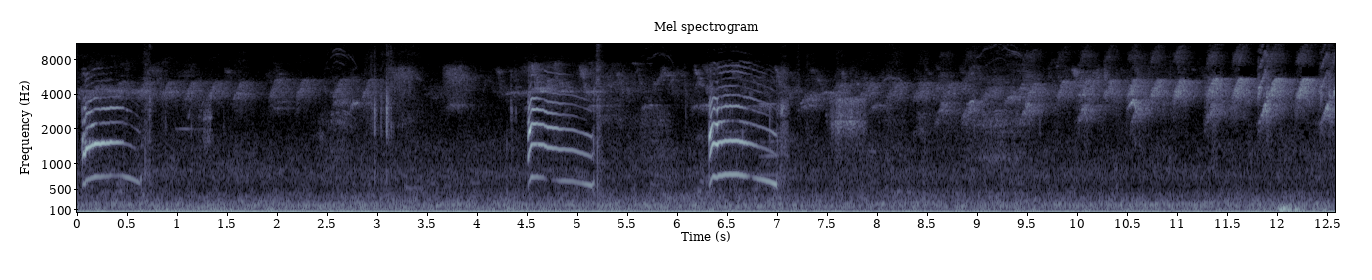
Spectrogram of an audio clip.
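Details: Stray cat in the Fukugi tree avenue at Bise, Okinawa, Japan, loudly calling as though trying to say something, GoPro 9 recording: three arched, harmonic-rich meows spaced about two seconds apart, with a constant high insect-like hiss behind.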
